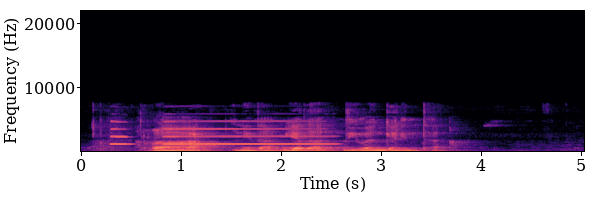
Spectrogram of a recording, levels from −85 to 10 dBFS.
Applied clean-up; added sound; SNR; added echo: none; Wind instrument, woodwind instrument; 2 dB; reverberation time 0.8 s.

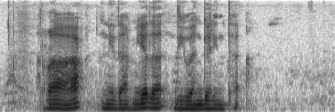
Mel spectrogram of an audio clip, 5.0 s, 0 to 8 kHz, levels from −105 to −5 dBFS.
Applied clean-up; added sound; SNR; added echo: none; none; none; none.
